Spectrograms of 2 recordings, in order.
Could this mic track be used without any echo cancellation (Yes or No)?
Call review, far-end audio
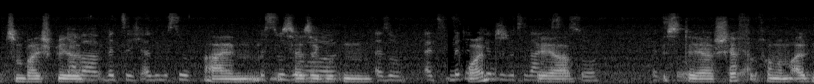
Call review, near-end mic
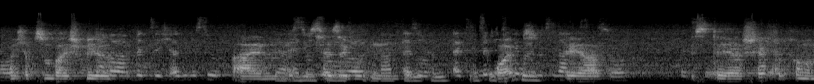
No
